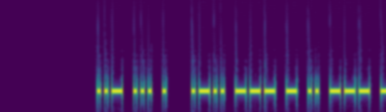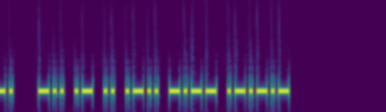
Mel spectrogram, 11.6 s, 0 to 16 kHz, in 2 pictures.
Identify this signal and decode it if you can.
Morse code, heard as a keyed tone, about 22 wpm, 700 Hz. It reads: USE LOTION DAILY.
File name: practice / 22wpm / Easy Sentences with Hints - 22wpm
